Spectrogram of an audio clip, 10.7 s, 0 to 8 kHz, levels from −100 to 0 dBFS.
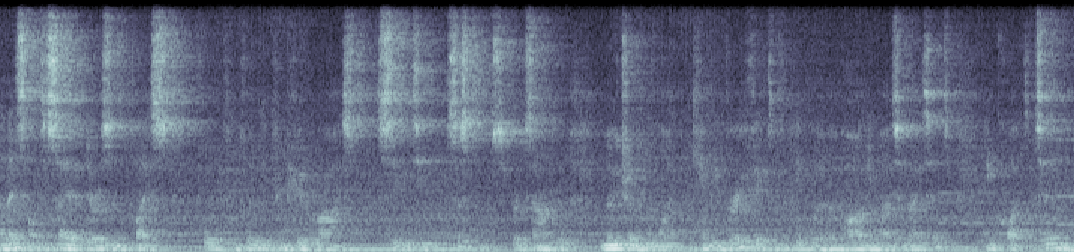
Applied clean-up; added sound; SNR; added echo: none; Accelerating, revving, vroom; 7 dB; reverberation time 1.1 s.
